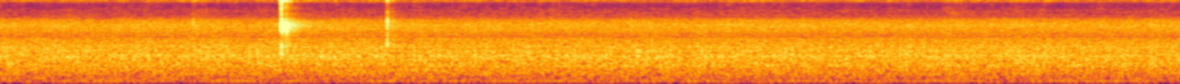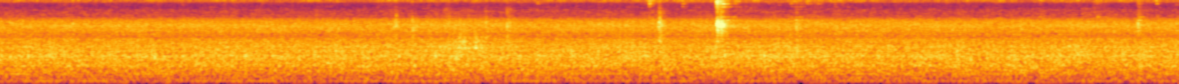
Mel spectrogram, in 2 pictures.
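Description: Steady background hum and hiss, with a faint click about a second and a half in and another near the end.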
